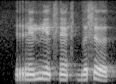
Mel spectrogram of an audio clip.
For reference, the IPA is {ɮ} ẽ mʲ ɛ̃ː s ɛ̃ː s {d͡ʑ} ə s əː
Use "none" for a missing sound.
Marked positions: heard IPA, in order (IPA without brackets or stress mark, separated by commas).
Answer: r, d̪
